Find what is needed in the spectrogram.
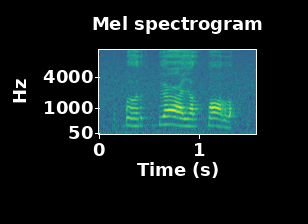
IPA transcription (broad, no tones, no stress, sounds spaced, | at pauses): ɓ ɤ r ɡ͡b ʏ ʕ i lˠ ɡ͡b ɔ lˠ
